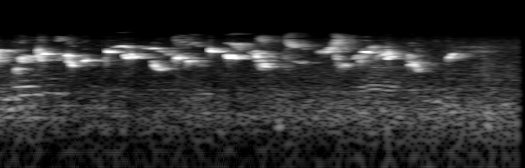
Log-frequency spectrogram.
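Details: Yellow-vented bulbul singing energetically for cage-bird lure and tutoring use; a burst of rich, bubbling whistled notes with some higher slurs, tailing off into quieter phrases at the end.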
